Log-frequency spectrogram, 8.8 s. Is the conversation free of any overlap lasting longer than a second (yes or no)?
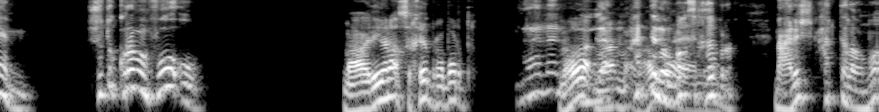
no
